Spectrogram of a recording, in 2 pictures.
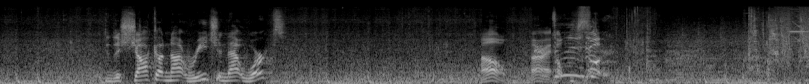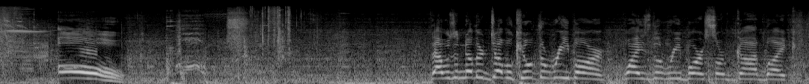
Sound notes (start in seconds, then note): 9.8 laughs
